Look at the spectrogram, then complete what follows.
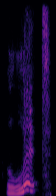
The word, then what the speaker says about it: lit: Lit has a T in it.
